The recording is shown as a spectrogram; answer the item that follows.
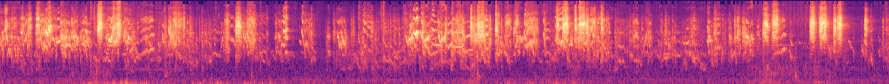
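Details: A long run of budgerigar chatter: rough squawks and rapid chirps come in loud bursts a few seconds long, separated by quieter stretches of softer twittering.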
